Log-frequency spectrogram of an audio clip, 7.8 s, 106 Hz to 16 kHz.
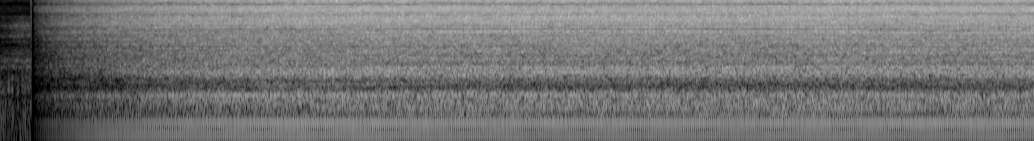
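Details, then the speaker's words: Miller Bobcat 225G welder-generator, idle for years, after starter solenoid, ignition pickup, alternator, fuel pump and fuel line repairs, while welding: pulls up quickly, steady even drone under load, no misses or knocks; the welder works fine. "Okay, so we got the the pieces tacked. Uh that the welder seems to work just fine."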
